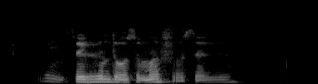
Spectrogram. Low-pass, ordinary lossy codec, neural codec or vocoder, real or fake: 5.4 kHz; AAC, 32 kbps; vocoder, 44.1 kHz, 128 mel bands every 256 samples, BigVGAN v2; fake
